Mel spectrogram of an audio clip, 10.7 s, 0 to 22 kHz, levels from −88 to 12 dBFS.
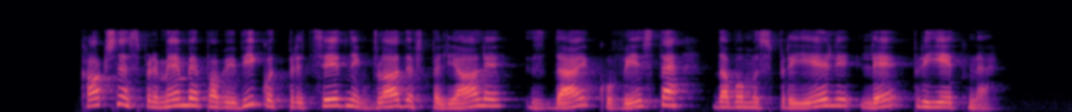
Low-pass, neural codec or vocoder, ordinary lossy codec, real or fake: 7.2 kHz; none; none; real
